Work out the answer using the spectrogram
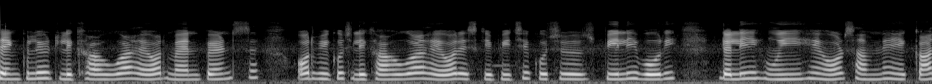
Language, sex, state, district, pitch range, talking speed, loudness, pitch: Hindi, female, Maharashtra, Washim, 235-260 Hz, 165 wpm, -17 LUFS, 245 Hz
